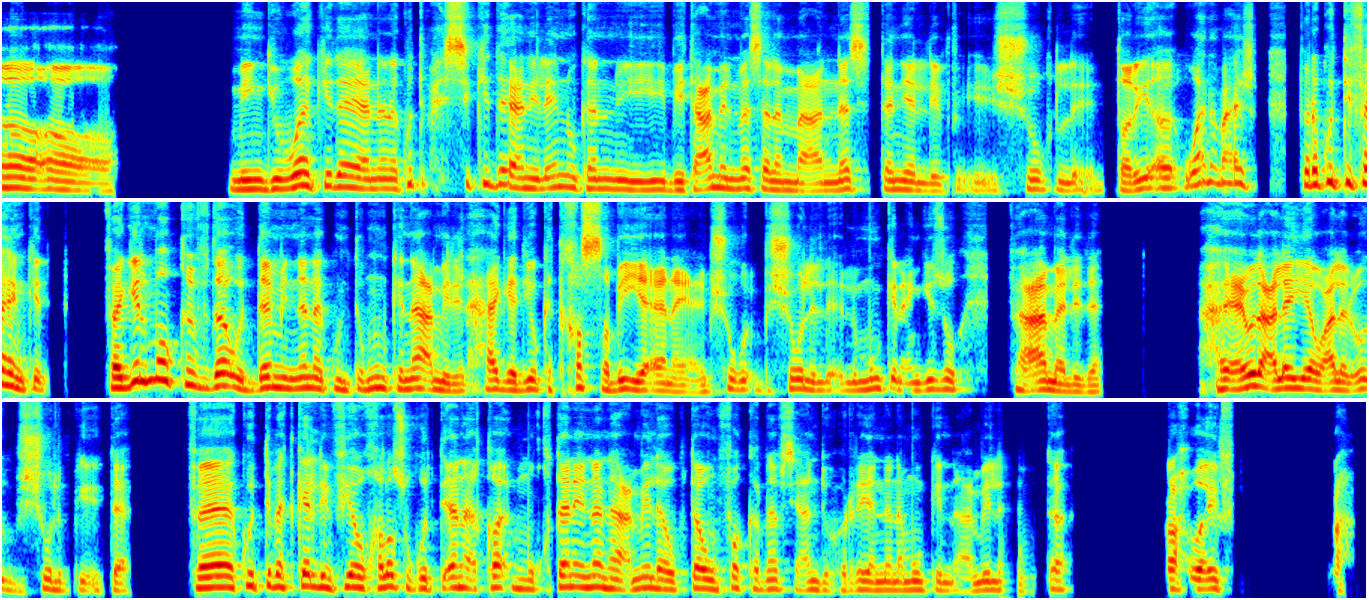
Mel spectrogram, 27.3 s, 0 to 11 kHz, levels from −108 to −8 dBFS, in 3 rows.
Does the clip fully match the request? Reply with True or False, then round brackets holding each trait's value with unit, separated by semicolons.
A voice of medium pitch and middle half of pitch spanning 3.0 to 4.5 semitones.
True (160 Hz; 4.0 semitones)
